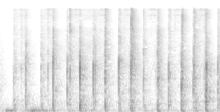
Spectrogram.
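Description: A rapid, irregular run of light clicks and taps, several a second.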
